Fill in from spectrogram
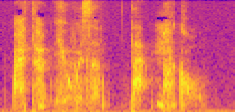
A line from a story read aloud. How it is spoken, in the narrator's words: whispered Morfin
